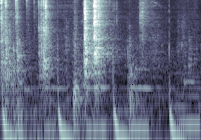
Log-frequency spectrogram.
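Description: An aluminium-framed sliding glass entrance door rattling along its track, with several sharp clicks and knocks from the frame and rollers, under soft background music.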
